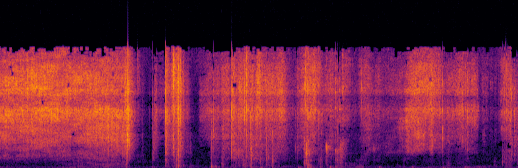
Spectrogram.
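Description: Sheets of craft paper torn and handled by hand: one long rasping tear, scattered crinkles and rustles, then a second shorter rasp near the end.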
